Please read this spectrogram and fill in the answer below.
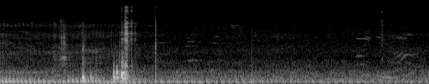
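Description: A scooter's hinged seat being swung down over the under-seat storage and shut with a short thud a little over a second in, over a low rumble.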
